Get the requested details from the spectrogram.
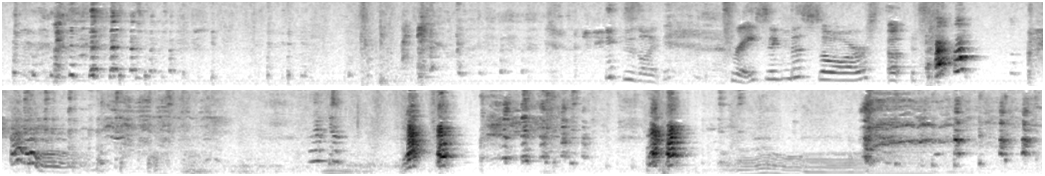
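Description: A boy laughs and talks with animation close by.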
